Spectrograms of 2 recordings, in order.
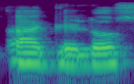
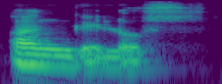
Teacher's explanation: Doble gama, se pronuncia NG. No decimos ágelos, sino ángelos.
